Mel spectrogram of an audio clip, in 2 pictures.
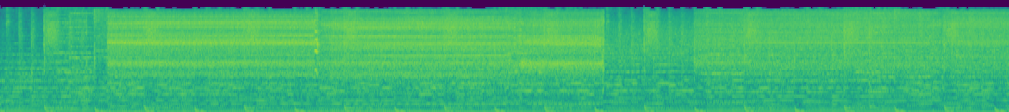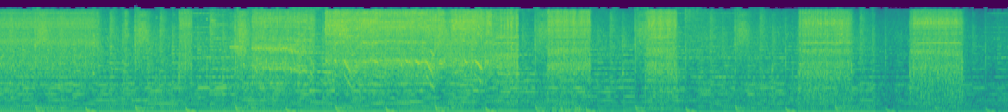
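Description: Background music with a steady beat over power tools working a quarter-inch steel plate. A high, steady tool whine runs from about a second in to about six seconds. Around the middle, a whine falls in pitch as a tool winds down.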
